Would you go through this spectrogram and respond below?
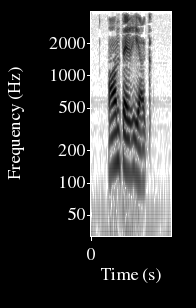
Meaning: uninformed, unaware (of), ignorant
- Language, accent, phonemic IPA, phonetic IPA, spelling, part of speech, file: Armenian, Eastern Armenian, /ɑnteˈʁjɑk/, [ɑnteʁjɑ́k], անտեղյակ, adjective, Hy-անտեղյակ.ogg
